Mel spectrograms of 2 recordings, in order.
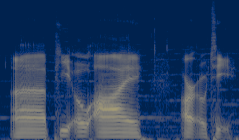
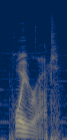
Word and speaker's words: Poirot: So the character's name is spelled Poi, P-O-I-R-O-T. Poirot. It's pronounced Poirot.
